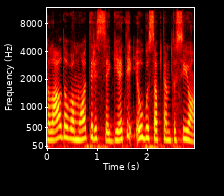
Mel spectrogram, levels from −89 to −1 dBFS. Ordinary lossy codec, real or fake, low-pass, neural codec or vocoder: Opus, 24 kbps; fake; 10.8 kHz; codec, 24 kHz, 0.9 kbps, WavTokenizer, medium speech release version 2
